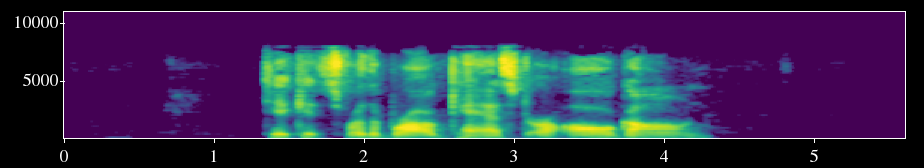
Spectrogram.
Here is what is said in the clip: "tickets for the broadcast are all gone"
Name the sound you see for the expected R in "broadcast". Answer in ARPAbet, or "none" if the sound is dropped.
R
